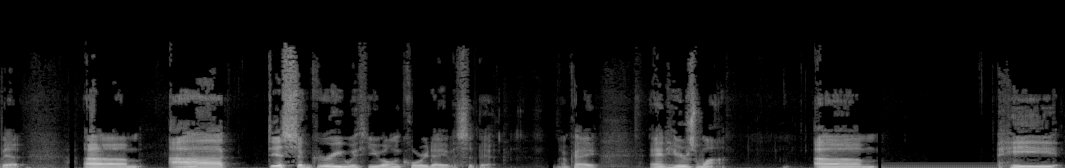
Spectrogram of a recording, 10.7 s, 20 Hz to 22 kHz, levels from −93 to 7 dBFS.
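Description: From 0.69 to 0.74 s the speech drops into a hard-edged silence of about 57 ms, and a shorter cut follows at 4.74 s. These are gaps between stream segments. Segments spaced 4 s apart carry timestamps that leave a small hole, which playback fills with silence, so no audio is lost.

From 8.57 s to the end, a steady low drone sits under the speech. This is mains hum at 50 Hz, roughly 25 dB below the speech, caused by the power line coupling into the signal. Within it, from 8.77 to 8.82 s, a third gap between stream segments silences about 42 ms, again on the 4 s segment spacing.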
